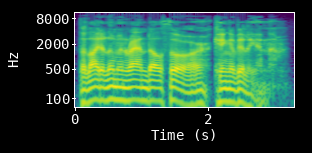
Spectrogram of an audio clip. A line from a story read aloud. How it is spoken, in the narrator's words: he intoned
